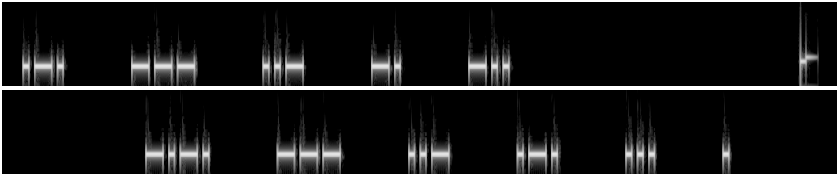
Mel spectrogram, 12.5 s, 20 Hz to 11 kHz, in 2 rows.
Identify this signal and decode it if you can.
Morse code, heard as a keyed tone, about 28 wpm, spaced as for 13 wpm, 700 Hz. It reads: ROUND COURSE
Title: 4x Character Spacing - Top 500 Words - 28wpm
